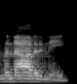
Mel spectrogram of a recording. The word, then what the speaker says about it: monotony: No, we do say mahogany, but not monotony. So no flap T on that one.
